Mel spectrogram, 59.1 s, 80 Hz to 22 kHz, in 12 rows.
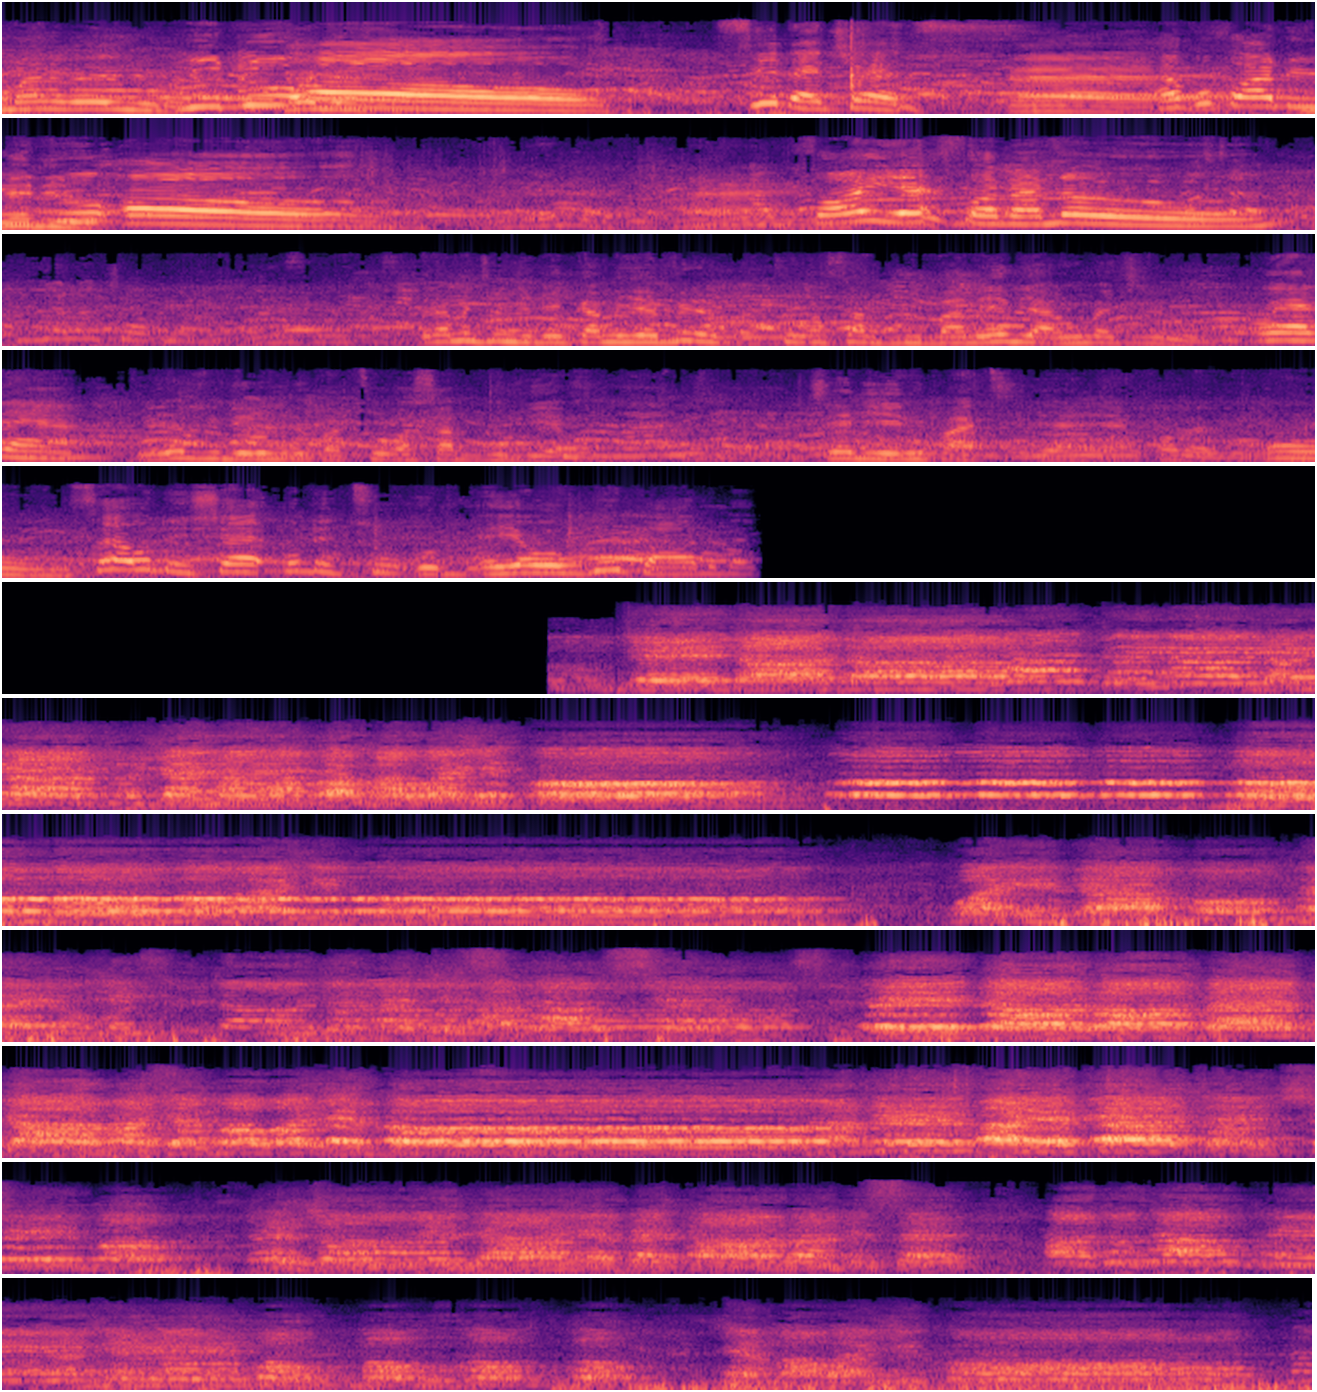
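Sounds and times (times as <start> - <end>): choir singing: 26.7 - 59.0.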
